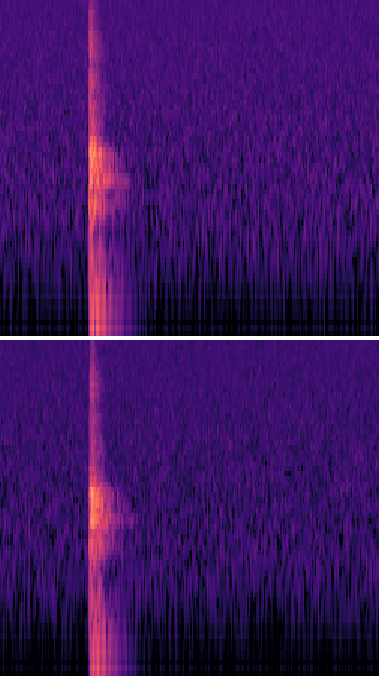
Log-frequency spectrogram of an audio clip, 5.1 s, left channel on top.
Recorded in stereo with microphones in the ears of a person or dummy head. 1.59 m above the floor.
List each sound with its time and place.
1.2 s a whoosh: 70° left (ahead or behind), 4.5 m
